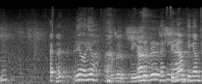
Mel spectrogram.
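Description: A woman greets someone warmly in an echoing room.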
